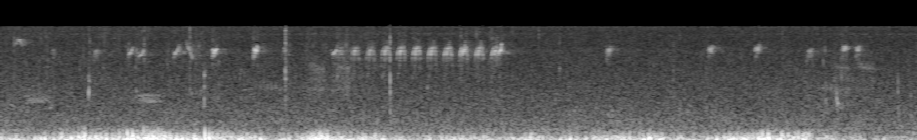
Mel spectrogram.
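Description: Small birds chirping high and thin, with a quick run of about ten chirps near the middle, over a steady low rumble.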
